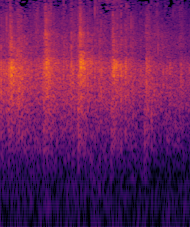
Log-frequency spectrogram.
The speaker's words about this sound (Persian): مرسی تشویقش کن. خیلی تشویقش کن.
